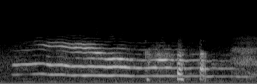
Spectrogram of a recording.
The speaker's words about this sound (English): It's the cat. She's back.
